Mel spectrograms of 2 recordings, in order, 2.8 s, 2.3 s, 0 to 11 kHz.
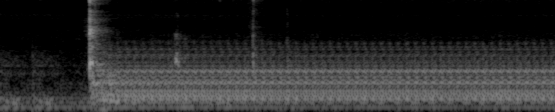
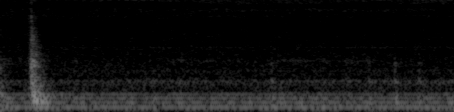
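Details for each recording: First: Neostar NTCD1V CD/vinyl/cassette turntable, before the sewing-machine-oil fix: the belt-drive motor clicks on and runs with a loud, steady buzzing whine from a dry bearing; it gets even louder with the plastic belt-tensioner part fitted. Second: Neostar CD/vinyl/cassette turntable's belt-drive motor after sewing machine oil was dropped in: soft steady low hum after a brief knock, much quieter than before but still slightly noisy.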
